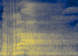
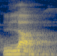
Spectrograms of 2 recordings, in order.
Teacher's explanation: तो लुंठित रा है, पार्श्विक ला है।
